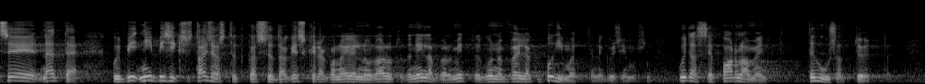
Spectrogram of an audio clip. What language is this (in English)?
Estonian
